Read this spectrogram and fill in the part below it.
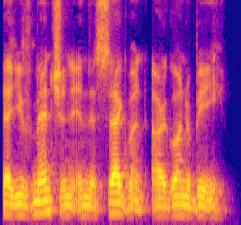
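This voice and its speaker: An American man with a slightly low voice chats as co-host of a news show. His delivery is casual and conversational, like someone discussing stories with a colleague. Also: a little fast, a little mellow.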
